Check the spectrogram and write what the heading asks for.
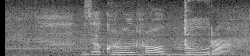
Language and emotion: Russian, angry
